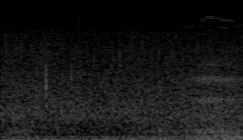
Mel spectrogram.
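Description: Steady rain falls in a continuous, dense hiss with a low rumbling undertone, even and unbroken throughout, with no voices.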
